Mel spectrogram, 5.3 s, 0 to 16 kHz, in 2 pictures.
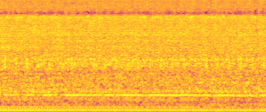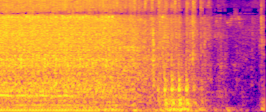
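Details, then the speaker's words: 2005-2010 Chevy Cobalt, fuel pump relay pulled while running to relieve pressure before fuel filter replacement: steady idle holds about four seconds, then stumbles, sags and dies as fuel pressure drops. "so go ahead and start it and then go ahead and pull that relay out should die on you"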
